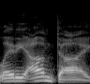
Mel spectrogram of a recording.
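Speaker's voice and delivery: put-on matter-of-fact, glib, offhand delivery. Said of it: "Just so matter of fact and glib".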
